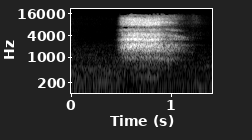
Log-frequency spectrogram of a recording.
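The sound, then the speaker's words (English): One deep breath: a single breathy rush swells and fades over about half a second, heard alone without any talk. “I take a deep breath.”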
